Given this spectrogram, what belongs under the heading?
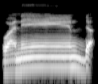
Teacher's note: dan alif an nun ya ni ada ya ya huruf mad dal sama juga disukunkan dan dibaca dengan anid alif sukun 2 emp atau enam dan qalqalah kubra dan dilantunkan bacaannya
